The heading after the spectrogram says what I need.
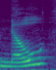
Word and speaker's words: know: look at the word no and you're like you're not supposed to say the K. You're not supposed to say the cano or canal. What? It's pronounced no.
